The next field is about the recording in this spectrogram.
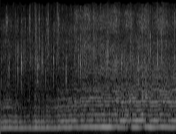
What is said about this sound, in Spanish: Zumbaron los abejorros.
